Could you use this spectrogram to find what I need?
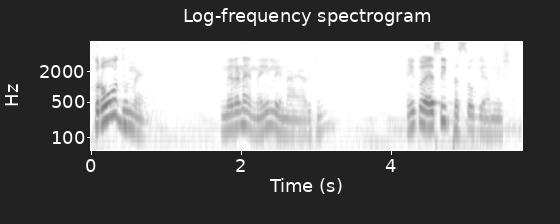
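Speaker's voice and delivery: low, soft, measured admonition; quietly advise, leaving space between phrases; calm counsel. Acted. Krishna warns Arjun against deciding in anger, calm counsel.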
